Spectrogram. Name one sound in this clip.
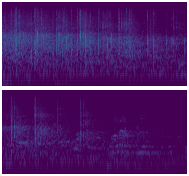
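An audience applauds loudly in a large hall, then the applause fades.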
